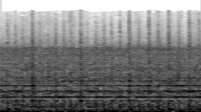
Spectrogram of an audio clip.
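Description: Live southern rock band playing an instrumental passage: electric guitars hold sustained notes over drums with a steady cymbal beat.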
